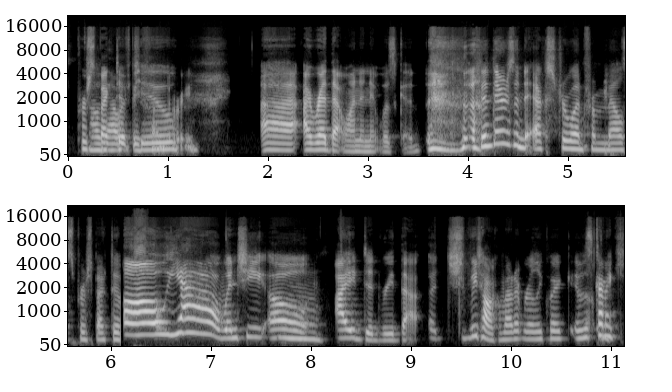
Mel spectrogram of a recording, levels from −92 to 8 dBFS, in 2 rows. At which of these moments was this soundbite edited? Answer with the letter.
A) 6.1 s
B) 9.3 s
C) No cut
A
